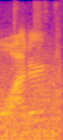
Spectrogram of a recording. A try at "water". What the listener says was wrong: There's no D in water.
